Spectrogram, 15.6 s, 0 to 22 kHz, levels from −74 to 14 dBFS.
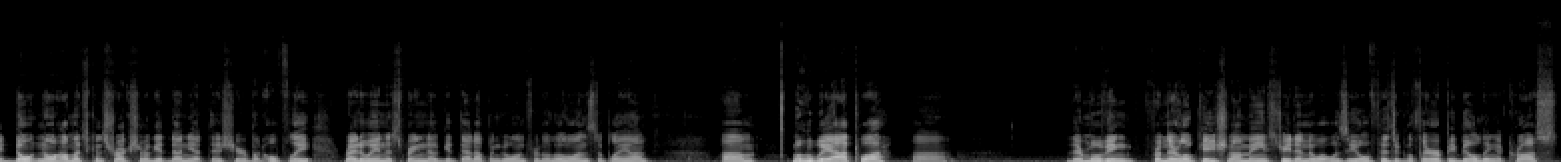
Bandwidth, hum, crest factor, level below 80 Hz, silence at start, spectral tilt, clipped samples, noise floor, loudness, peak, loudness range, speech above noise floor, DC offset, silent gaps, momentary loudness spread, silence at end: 10.5 kHz; none; 20 dB; -56 dBFS; 0 s; -7 dB/octave; under 0.1%; -53 dBFS; -20 LUFS; 0 dBFS; 4 LU; 33 dB; under 0.1%; none; 10 LU; 0.1 s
